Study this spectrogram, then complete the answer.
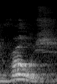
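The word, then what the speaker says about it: ראש: This last letter for basar is the head of a man, and they pronounce it as rosh.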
